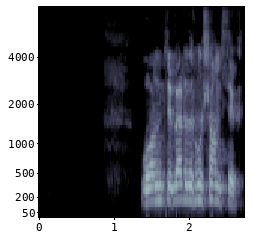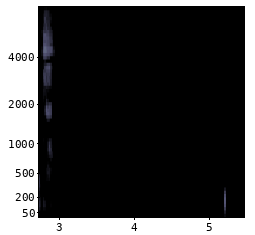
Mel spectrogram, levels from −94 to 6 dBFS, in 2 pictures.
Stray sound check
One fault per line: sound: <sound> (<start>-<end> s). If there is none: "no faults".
no faults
